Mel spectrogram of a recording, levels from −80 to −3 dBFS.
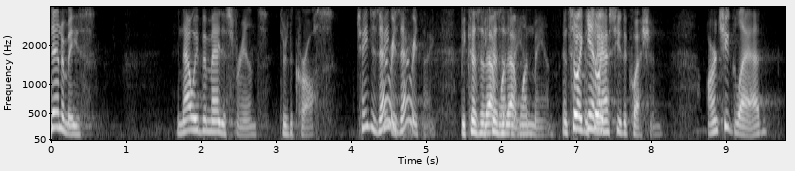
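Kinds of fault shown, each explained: Short concealed packet loss: Around 2.18 to 2.24 s, roughly 40 ms of the stream arrived too late to decode, and the receiver bridged the gap by extending the preceding sound before rejoining the real signal. It is heard as a brief smear within the 4 kHz-limited call band.
Doubled audio track: From 4.37 to 7.41 s a second full-band copy of the speech runs about a third of a second behind, at roughly equal level, likely from a slower parallel capture path. It is dry, without room decay, and starts and stops abruptly.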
